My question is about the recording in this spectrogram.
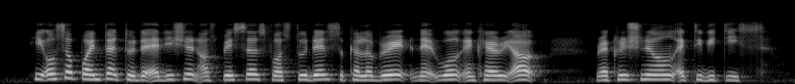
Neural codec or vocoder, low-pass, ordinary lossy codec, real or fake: codec, 24 kHz, 1.2 kbps, DualCodec; 7.2 kHz; none; fake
